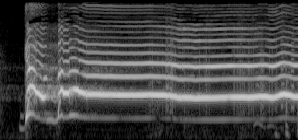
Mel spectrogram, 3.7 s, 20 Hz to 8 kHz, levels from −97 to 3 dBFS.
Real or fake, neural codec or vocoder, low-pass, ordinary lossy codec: real; none; 7.2 kHz; none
